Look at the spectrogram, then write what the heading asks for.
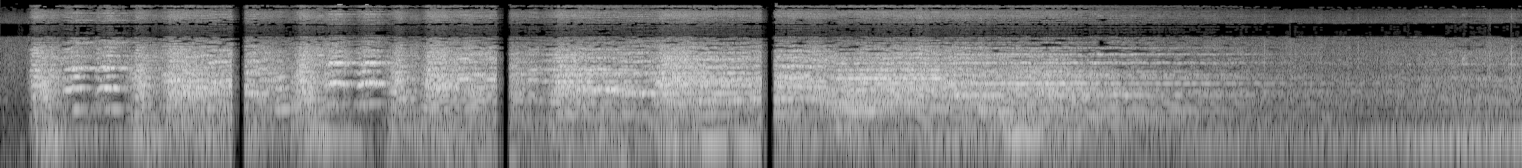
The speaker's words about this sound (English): Just listen to that motor purr.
